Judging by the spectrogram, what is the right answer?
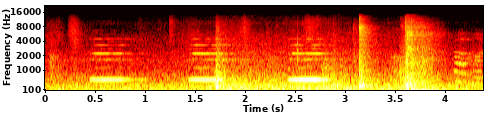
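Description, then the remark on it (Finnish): Three evenly spaced warning beeps sound inside a rumbling metro train heading east in Helsinki, Finland, followed by the heavy thuds of sliding doors closing, against steady carriage noise. “Otan metron itään ja lähden Suomen shia-yhteisön suurimpaan moskeijaan, Itä-Helsingin Mellunmäkeen.”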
